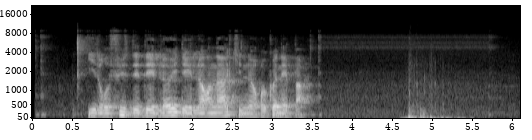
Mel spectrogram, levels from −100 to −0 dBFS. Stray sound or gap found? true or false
true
